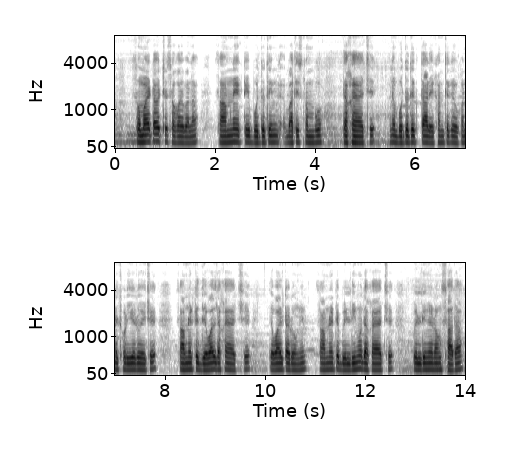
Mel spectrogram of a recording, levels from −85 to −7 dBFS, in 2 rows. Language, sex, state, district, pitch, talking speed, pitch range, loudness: Bengali, male, West Bengal, Purulia, 125 Hz, 145 wpm, 125-135 Hz, -20 LUFS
